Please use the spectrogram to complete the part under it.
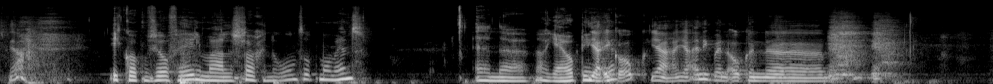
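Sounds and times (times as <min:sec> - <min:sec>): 
speech: 0:00.1 - 0:00.5, 0:01.1 - 0:03.8, 0:04.8 - 0:08.8
coughs: 0:08.2 - 0:09.2.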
